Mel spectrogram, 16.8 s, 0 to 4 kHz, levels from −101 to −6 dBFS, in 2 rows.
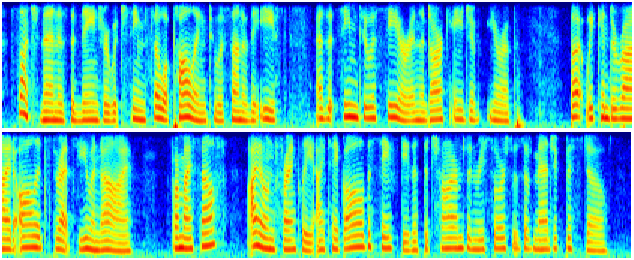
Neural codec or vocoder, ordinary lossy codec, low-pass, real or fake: codec, 44.1 kHz, 7.8 kbps, DAC; Opus, 24 kbps; 3.6 kHz; fake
